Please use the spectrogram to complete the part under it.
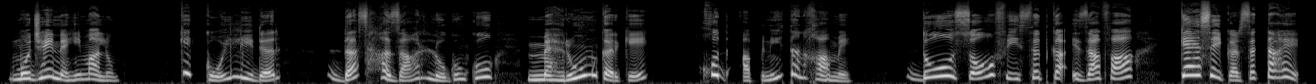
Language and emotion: Urdu, disgusted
